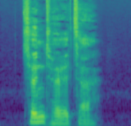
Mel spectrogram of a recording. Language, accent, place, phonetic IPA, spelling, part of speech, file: German, Germany, Berlin, [ˈt͡sʏntˌhœlt͡sɐ], Zündhölzer, noun, De-Zündhölzer.ogg
- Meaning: nominative/accusative/genitive plural of Zündholz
